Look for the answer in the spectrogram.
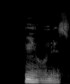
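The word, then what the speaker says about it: Quiñones: Is that how you would say it? Quinones? – Quinones. Yes. That's, Quinones. – That's how it's said.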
